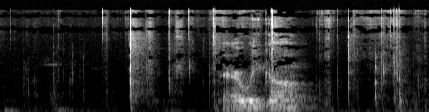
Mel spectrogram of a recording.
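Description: A card is pulled out of a box with a soft rustle.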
